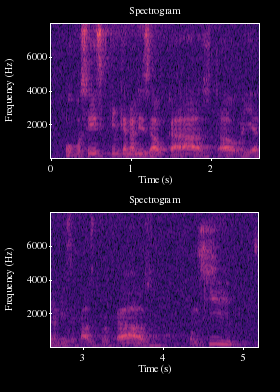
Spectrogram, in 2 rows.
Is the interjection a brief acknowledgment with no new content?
No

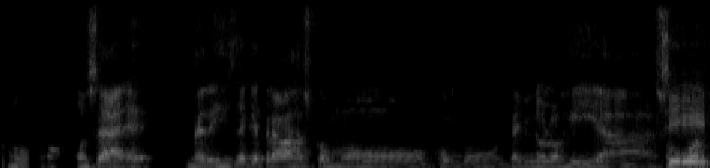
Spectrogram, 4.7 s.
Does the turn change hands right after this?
Yes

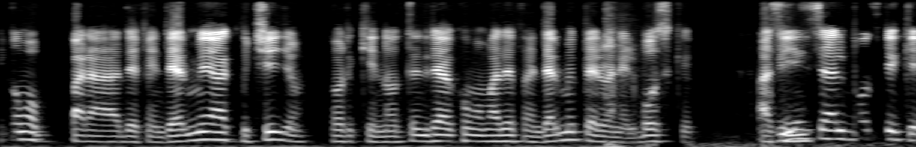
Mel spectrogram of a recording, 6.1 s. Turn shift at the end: No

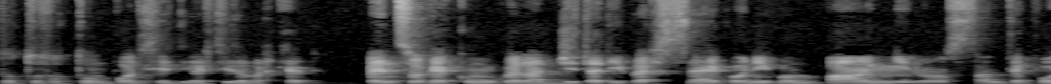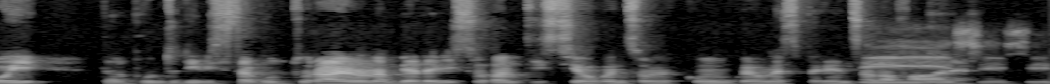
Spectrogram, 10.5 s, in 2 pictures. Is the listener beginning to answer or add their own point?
Yes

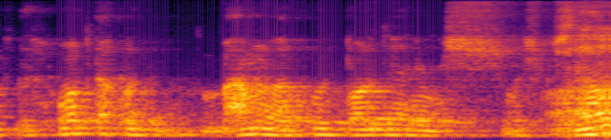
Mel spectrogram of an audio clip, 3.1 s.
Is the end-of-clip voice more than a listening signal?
Yes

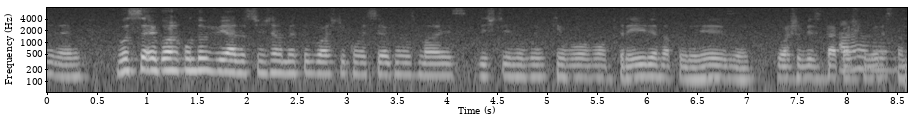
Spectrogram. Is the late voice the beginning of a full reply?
No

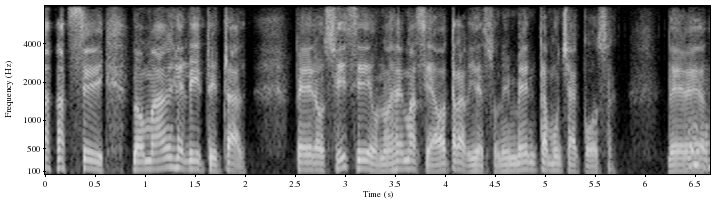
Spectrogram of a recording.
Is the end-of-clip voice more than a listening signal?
Yes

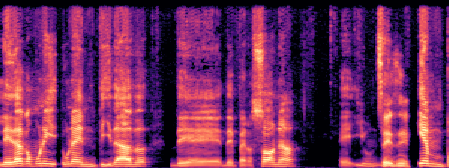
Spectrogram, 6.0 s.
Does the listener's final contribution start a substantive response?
No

